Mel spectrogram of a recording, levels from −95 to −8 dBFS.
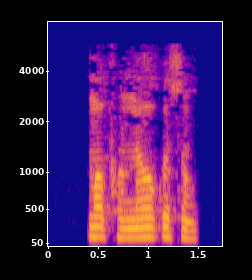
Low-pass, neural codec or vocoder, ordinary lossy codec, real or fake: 7.2 kHz; none; MP3, 24 kbps; real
